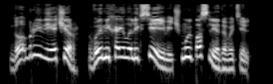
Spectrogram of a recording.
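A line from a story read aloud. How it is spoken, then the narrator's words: Cheerful question. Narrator (Russian): бодро спросила она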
